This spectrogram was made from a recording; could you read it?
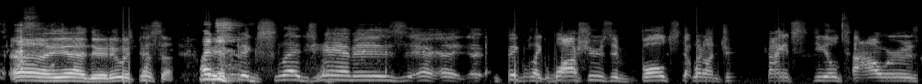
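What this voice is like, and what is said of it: New England accent. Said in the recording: “I hear your New England accent.”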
